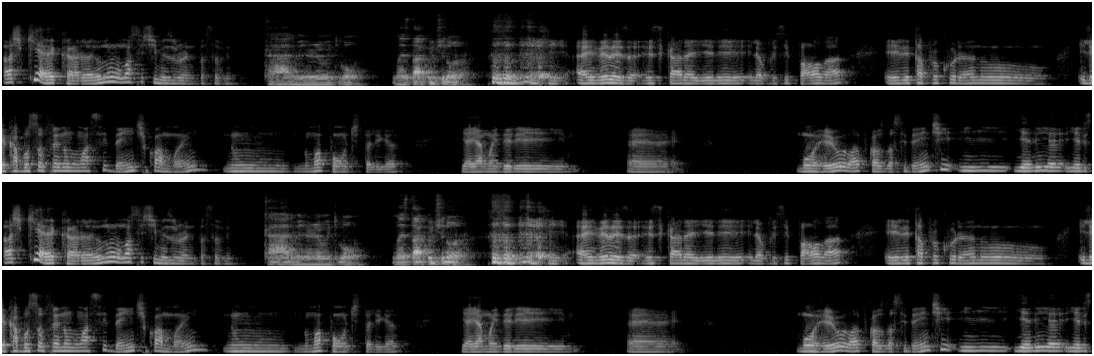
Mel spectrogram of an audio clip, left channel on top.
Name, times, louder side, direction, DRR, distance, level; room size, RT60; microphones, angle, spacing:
voice 1, 0.0-2.3 5.3-10.4 10.8-14.9 15.5-16.7 17.2-17.7 18.8-21.8, right 1 dB, 5° right, 0.4 m, -30 dB
voice 2, 2.6-3.6 3.9-5.6, right 2 dB, 85° right, 1.8 m, -27 dB
7.1 x 6.8 x 2.4 m
head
